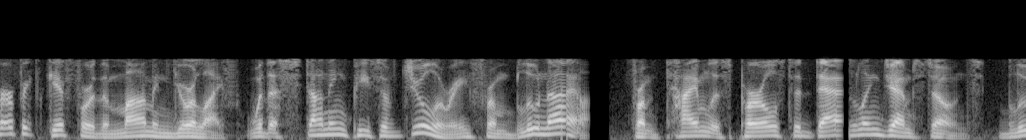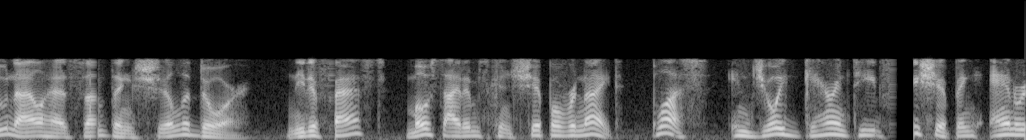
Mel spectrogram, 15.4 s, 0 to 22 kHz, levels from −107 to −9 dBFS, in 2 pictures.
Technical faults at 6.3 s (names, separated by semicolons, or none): packet loss with pitch repetition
